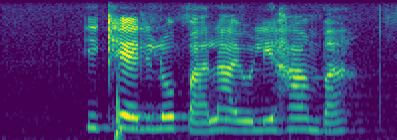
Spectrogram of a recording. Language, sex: Zulu, female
